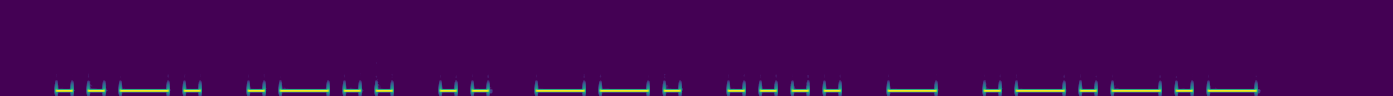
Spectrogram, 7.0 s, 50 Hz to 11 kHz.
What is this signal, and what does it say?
Morse code, heard as a keyed tone, about 15 wpm, 700 Hz. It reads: FLIGHT.
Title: Sentences from Top 1400 Words 15wpm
